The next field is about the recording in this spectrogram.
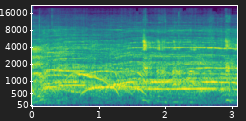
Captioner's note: audience cheers; Tom laughs and cheers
